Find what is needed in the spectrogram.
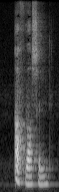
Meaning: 1. to wash off 2. to wash up, to do the dishes
- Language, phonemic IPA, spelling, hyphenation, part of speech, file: Dutch, /ˈɑfʋɑsə(n)/, afwassen, af‧was‧sen, verb, Nl-afwassen.ogg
